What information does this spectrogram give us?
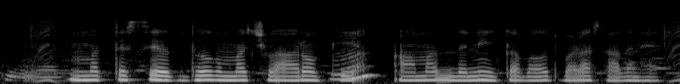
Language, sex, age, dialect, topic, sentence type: Hindi, female, 25-30, Kanauji Braj Bhasha, agriculture, statement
